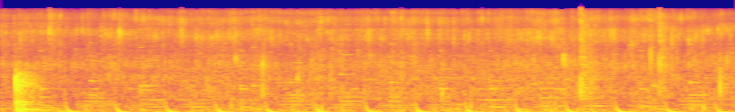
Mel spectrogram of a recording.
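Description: Sliced mushrooms with chopped garlic, basil and rosemary frying in oil in a nonstick pan, a steady sizzle of fine crackles.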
